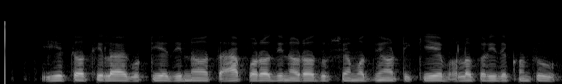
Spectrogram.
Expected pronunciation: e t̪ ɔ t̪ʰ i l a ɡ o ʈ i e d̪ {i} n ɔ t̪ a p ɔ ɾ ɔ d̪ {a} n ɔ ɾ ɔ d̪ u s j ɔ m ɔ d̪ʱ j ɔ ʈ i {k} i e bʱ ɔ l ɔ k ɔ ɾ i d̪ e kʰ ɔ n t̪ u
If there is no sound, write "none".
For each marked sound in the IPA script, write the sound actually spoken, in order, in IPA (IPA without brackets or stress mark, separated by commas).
i, i, k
